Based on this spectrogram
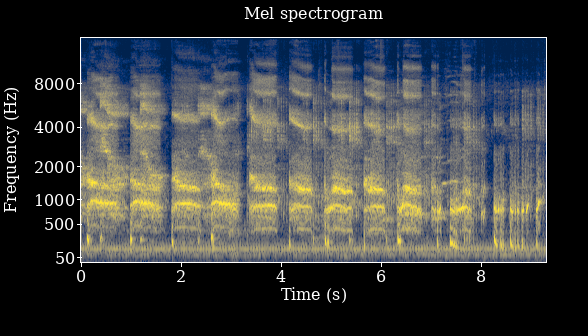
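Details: Lure recording of a white-breasted waterhen for bird trapping: strong, hoarse, downslurred croaks repeated roughly every three-quarters of a second, ending in a few quick clipped notes.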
